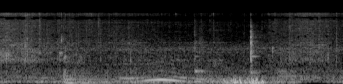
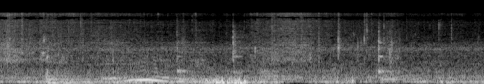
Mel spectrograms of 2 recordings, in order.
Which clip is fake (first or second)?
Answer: second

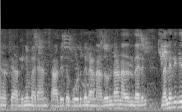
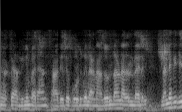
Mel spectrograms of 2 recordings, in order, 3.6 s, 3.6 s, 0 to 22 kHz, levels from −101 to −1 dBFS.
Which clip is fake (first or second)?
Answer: second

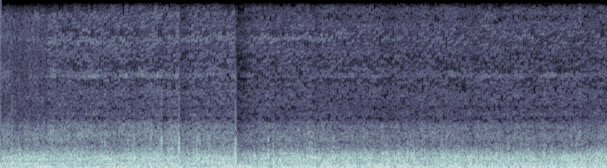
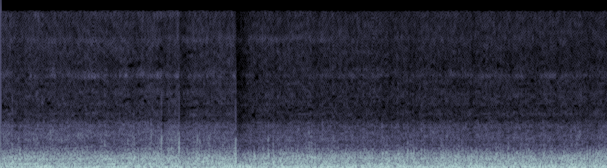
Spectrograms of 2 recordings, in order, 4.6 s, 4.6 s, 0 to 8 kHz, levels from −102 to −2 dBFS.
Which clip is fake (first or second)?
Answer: second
